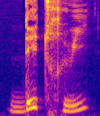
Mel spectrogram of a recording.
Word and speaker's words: détruit: Okay, so you can notice that even if I put this final T, so as usual, I don't pronounce it. Okay, conduit, construit, cuit, détruit, instruit.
